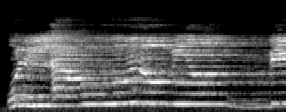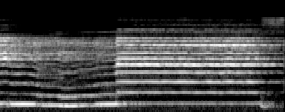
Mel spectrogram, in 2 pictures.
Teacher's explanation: ketika binnas ditekan dulu, kemudian nasnya itu panjang, jadi mad arid disukun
